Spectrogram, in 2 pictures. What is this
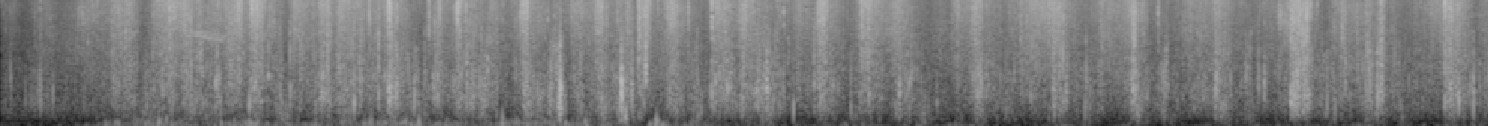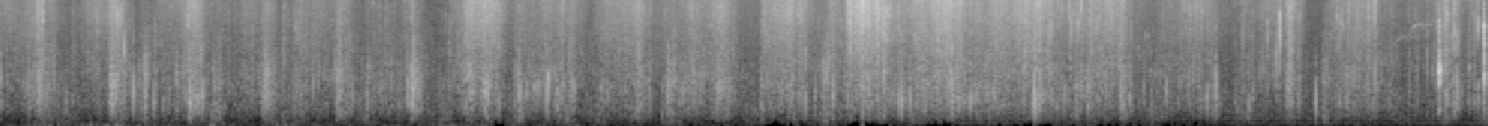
Walking in a forest quickly
Walking briskly and purposefully in a grassy forest. Dead grass being crunched underfoot, and living green grass brushing against clothes. A few birds in the background, and wind gently blowing through the grass. A great piece of audio to add to a movie or a video.
footstep, foot, step, walking, footsteps, forest, run, feet, shoes, dead-grass, running, stepping, grass, steps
